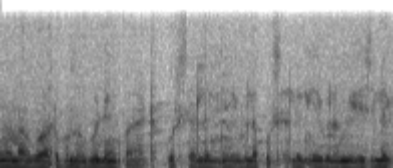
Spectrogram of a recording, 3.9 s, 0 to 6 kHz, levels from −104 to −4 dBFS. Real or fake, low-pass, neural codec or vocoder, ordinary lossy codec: fake; 5.4 kHz; vocoder, 44.1 kHz, 128 mel bands every 512 samples, BigVGAN v2; none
